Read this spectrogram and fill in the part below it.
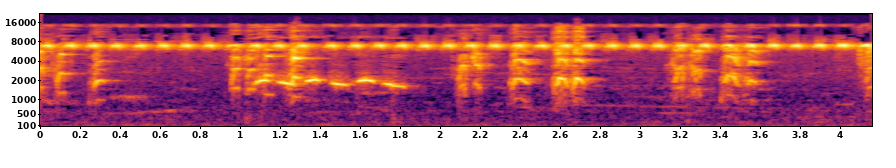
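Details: Young yellow-vented bulbul giving a short bubbling warble followed by scattered chirps and scratchy notes. A constant high, thin pulsing tone sounds in the background.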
